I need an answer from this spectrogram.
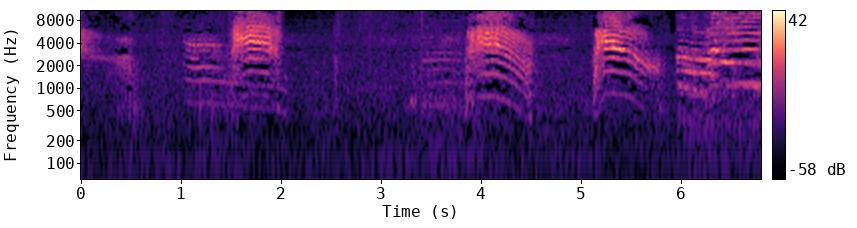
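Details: At night a domestic cat calls for a mate with about five bright, harmonic meows in quick bursts, each one sliding upward and then dropping. Quiet background noise fills the gaps.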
